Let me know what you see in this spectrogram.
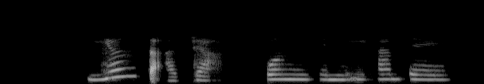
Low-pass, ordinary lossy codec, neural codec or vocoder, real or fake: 3.6 kHz; AAC, 16 kbps; codec, 16 kHz in and 24 kHz out, 1 kbps, XY-Tokenizer; fake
